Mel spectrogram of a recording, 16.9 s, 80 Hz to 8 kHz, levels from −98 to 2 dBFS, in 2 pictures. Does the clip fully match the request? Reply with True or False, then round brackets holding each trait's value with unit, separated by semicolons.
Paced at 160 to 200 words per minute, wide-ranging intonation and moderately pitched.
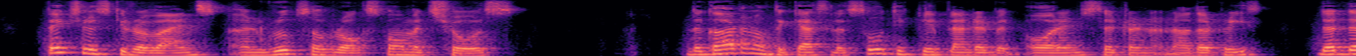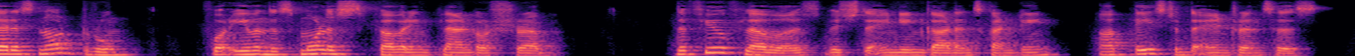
True (175 wpm; 5.8 semitones; 145 Hz)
